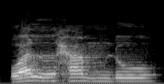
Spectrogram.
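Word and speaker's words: وَالْحَمْدُ: Namun, jika ada huruf atau kata sebelum "alhamdu," misalnya, di sini huruf 'wau' mendahuluinya, maka cukup dengan mengatakan "wal," bunyi 'a' tidak lagi ada.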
